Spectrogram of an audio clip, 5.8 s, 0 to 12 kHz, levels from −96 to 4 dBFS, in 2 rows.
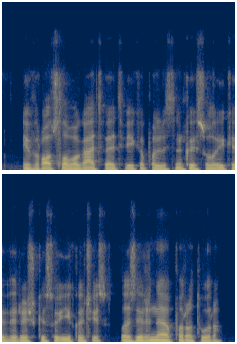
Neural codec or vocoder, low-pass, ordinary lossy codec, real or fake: none; 7.2 kHz; Opus, 32 kbps; real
